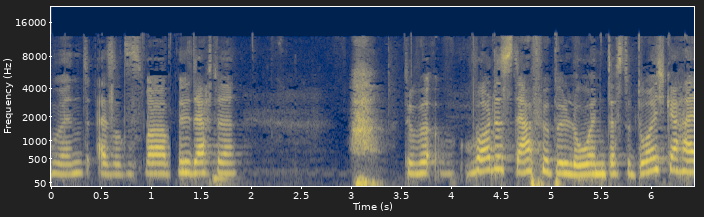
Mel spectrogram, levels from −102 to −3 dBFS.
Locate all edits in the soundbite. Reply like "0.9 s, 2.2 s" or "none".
1.2 s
